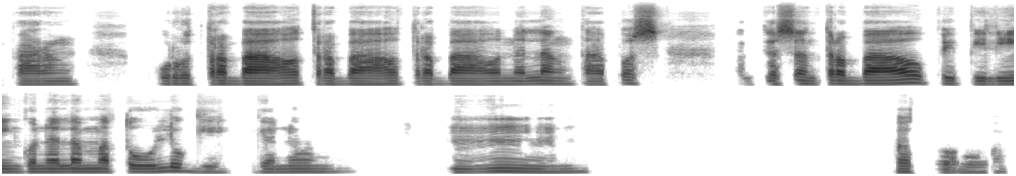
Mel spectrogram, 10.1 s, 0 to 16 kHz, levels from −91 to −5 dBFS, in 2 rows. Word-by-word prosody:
Parang, 115 +1 -5 0.3
puro 125 -1 -6
trabaho, 120 -1 +4
trabaho, 120 -1 0
trabaho 120 -1 0
na 120 0 -5
lang, 125 -3 -3
tapos 115 0 +3 0.4
pag 115 - -23
tapos 125 +2 +4
ng 130 - -4
trabaho 130 +4 +5
pipiliin 120 0 -3
ko 125 - -13
na 125 -1 -2
lang 125 0 -2
matulog, 130 +4 -4
eh, 115 - -10 0.2
gano'n. 120 +1 -10 0.6
Mm. 120 -1 -8 1.6
Totoo. 110 -3 -9
120 Hz, 125 wpm, -27 LUFS, 115-125 Hz, 1.6 s, trabaho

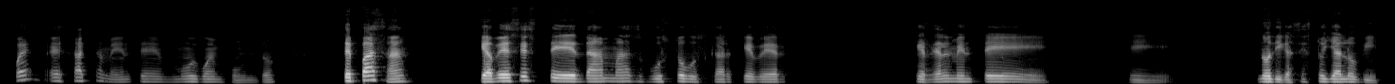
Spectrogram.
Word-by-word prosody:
Bueno, 210 +4 -7
exactamente, 135 -7 -13
muy 120 +3 -14
buen 120 -2 -15
punto, 100 0 -22 0.6
¿te 160 - +8
pasa 150 -8 +4 0.6
que - - +7
a 135 - +10
veces 155 +5 +4
te 145 -2 +7
da 135 0 -1
más 140 -1 -9
gusto 130 +2 -5
buscar 120 -1 -11
que 125 +1 -7
ver? 115 0 -7 1.3
Que 120 - -2
realmente, 130 -4 -4 0.8
eh, 95 -2 -21 0.8
no 130 0 +3
digas: 110 -2 -6
"Esto 120 +3 -8
ya 125 -1 +1
lo 125 -1 -4
vi". 100 -6 -15
130 Hz, 110 wpm, -24 LUFS, 115-140 Hz, 1.3 s, a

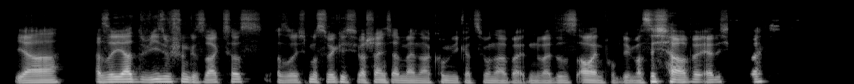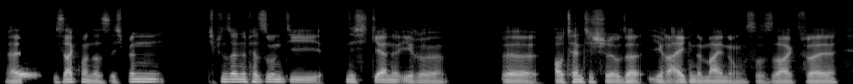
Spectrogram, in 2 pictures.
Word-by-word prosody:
Ja, 100 +2 +3 0.3
also 105 +2 +1
ja, 120 0 +7
wie 115 +2 +2
du 125 - +3
schon 125 -1 0
gesagt 105 0 -1
hast 120 0 -2
also 95 -1 -3
ich 100 - -5
muss 115 -3 0
wirklich 115 -1 -1
wahrscheinlich 105 0 0
an 95 - 0
meiner 95 -1 -2
Kommunikation 95 -1 -5
arbeiten, 85 0 -4
weil 85 -1 -3
das 90 - -3
ist 90 0 -5
auch 105 - +4
ein 95 -3 +2
Problem, 85 0 -7
was 85 +5 +1
ich 125 +1 +6
habe 115 -1 +5
ehrlich 110 +1 -2
gesagt. 130 +2 -4 0.9
Halt, - - +2 0.3
wie - - -10
sagt 110 +4 +2
man 105 - +1
das? 90 -2 -3
Ich 95 -1 -8
bin 125 -1 +1 0.4
ich - - -11
bin 125 - -1
so 125 - +4
eine 120 0 +3
Person, 115 0 0
die 105 -4 -2 0.2
nicht 105 0 -3
gerne 105 -2 +3
ihre, 95 -4 -3 0.6
äh, 95 -3 +2 0.2
authentische 100 -1 +1
oder 95 0 +1
ihre 95 -3 -1
eigene 100 -2 +2
Meinung 85 -1 -1
so 90 -3 -9
sagt, 85 +1 -2
weil 90 +1 +1
100 Hz, 185 wpm, -25 LUFS, 90-115 Hz, 0.9 s, ja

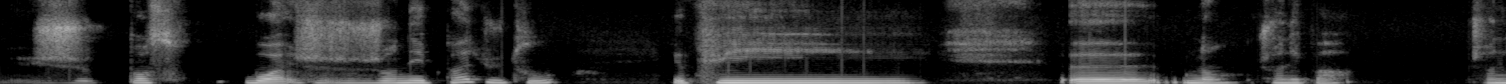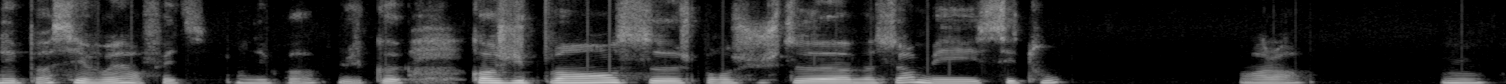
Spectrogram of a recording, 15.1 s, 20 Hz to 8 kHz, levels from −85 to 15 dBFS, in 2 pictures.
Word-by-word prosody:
je 180 0 +1 0.2
pense 190 0 -3 0.2
ouais, 180 -2 +2
j 190 -1 -5 0.2
j'en 180 +1 -1
ai 195 -1 +2
pas 215 +7 -5
du 215 -5 -5
tout 190 +3 -6 0.6
et 175 - +1
puis, 180 0 +4 0.7
heu, 160 0 +4
non, 170 -1 -1
j'en 175 - -4
ai 165 - -3
pas. 150 +1 -10 0.6
J'en 175 -2 -4
ai 180 0 +1
pas, 170 +2 -5
c'est 205 -2 +3
vrai 165 +3 +1
en 190 - -1
fait, 145 -1 -8
j'en 170 -4 -6
ai 155 - -6
pas 155 +3 -8
vu 155 - -7
que 165 -2 -1 0.3
quand 195 - +7
j'y 180 0 +5
pense, 200 +4 +4
je 175 -1 +3
pense 165 0 -4
juste 195 0 -3
à 175 -1 +4
ma 165 0 -2
soeur, 210 +6 -1
mais 160 -5 0
c'est 175 +1 0
tout. 190 +6 -6 0.9
Voilà. 170 +2 -6 0.7
Mmh. 180 -1 -2
180 Hz, 165 wpm, -22 LUFS, 165-190 Hz, 0.9 s, quand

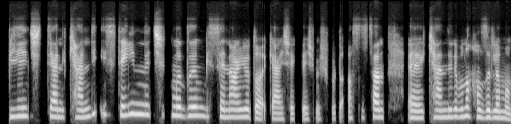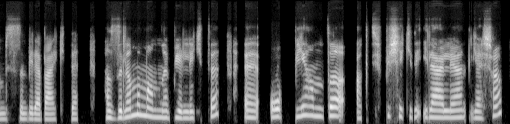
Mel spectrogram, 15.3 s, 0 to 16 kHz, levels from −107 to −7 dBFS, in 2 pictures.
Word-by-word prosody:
bilinç, 245 +2 +4
yani, 225 -2 +3
kendi 215 +7 +1
isteğinle 295 0 +1
çıkmadığın 260 -2 +3
bir - - -3
senaryo 220 0 +1
da 180 -3 +2
gerçekleşmiş 165 -1 -3
burada. 170 - -8
Asıl 200 +2 -7
sen, 220 -2 +5 0.4
eee, 195 -1 +2
kendini 215 +1 +1
buna 240 +3 0
hazırlamamışsın 190 -6 -3
bile 165 -2 -1
belki 155 0 -2
de. 165 - -4 0.4
Hazırlamamanla 215 +3 -1
birlikte, 190 +6 -2 0.4
eee, 205 -1 +1 0.2
o 225 +1 +1 0.2
bir 250 +4 +1
anda 255 -1 +1 0.2
aktif - - -4
bir 250 - -2
şekilde 220 -2 +5
ilerleyen 205 0 +1
yaşam, 195 - +2
215 Hz, 120 wpm, -22 LUFS, 195-250 Hz, 0.4 s, sen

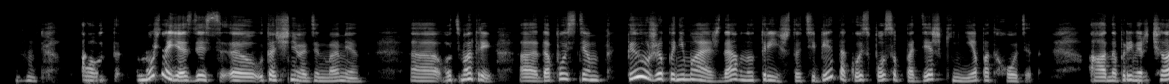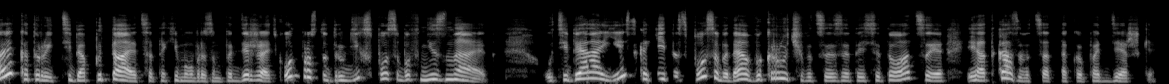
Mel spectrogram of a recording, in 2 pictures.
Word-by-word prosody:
Мгм. 170 -1 -13 0.4
А - - -2
вот 185 +1 -4 0.3
можно 380 - +2
я 200 -10 +8
здесь, 205 +2 0
э, 180 -2 +3
уточню 200 +3 -1
один 160 0 -4
момент? 155 -3 -5 0.4
А, 160 -3 -2
вот 200 +4 -6
смотри, 225 0 0 0.2
а, 165 -1 0
допустим, 210 +3 -1 0.2
ты 305 +8 +8
уже 265 -8 +6
понимаешь, 220 - 0
да, 200 +9 +2
внутри, 195 -2 -2
что 155 +4 -6
тебе 185 - -2
такой 210 - -2
способ 210 0 -4
поддержки 190 +7 -2
не 165 +2 -4
подходит. 155 -6 -6 0.5
А, 175 0 +1
например, 185 +1 -1
человек, 325 - +5
который 220 -6 -1
тебя 180 +2 -2
пытается 200 -5 +4
таким 170 +2 -7
образом 155 -2 -5
поддержать, 165 -2 +1
он 365 +2 +2
просто 320 - -1
других 195 - -4
способов 225 -4 -3
не 210 +3 +2
знает. 220 -4 +1 0.5
У 165 - -7
тебя 255 +9 +4
есть 255 - 0
какие-то 245 - -1
способы, 345 - +1
да, 240 +8 +5
выкручиваться 215 -7 -2
из 170 +1 -6
этой 170 0 -5
ситуации 195 - 0 0.2
и - - -1
отказываться 180 - +1
от - - -19
такой 155 0 -6
поддержки? 150 -2 -5
190 Hz, 145 wpm, -22 LUFS, 170-230 Hz, 0.5 s, я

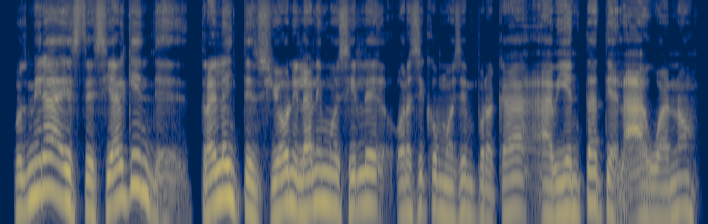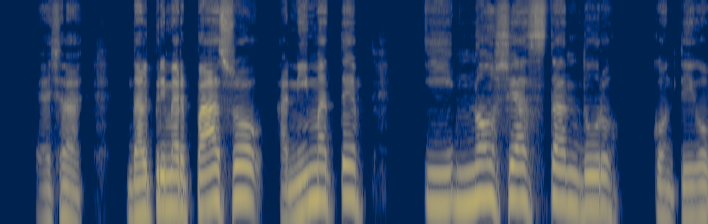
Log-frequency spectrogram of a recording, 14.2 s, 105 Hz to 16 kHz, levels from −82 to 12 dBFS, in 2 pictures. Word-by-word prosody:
Pues 150 +2 -2
mira, 220 +2 +4
este, 150 -5 +2
si 150 +4 0
alguien 205 +3 +2
de 100 -1 -9
trae 150 +5 +2
la 200 - +6
intención 145 - +1
y 160 - +2
el 140 - +2
ánimo 170 +1 +1
decirle, 160 +3 -1
ahora 135 +2 -4
sí, 150 +2 -6
como 135 -3 -5
dicen 130 +1 -7
por 130 -2 -6
acá: 145 +7 -6
"Aviéntate 140 +3 -1
al - - -5
agua", 125 -1 +1
¿no? 135 -1 -7 0.4
Echa 115 0 -6 0.5
da 130 +3 +1
el 140 -2 0
primer 155 -2 +2
paso, 180 +4 +4
anímate, 165 - -1 0.6
y 165 -1 -2
no 185 +4 +2
seas 190 -5 +1
tan 175 -5 -1
duro 155 - -3 0.3
contigo 125 +2 -7
150 Hz, 150 wpm, -22 LUFS, 130-175 Hz, 0.6 s, la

